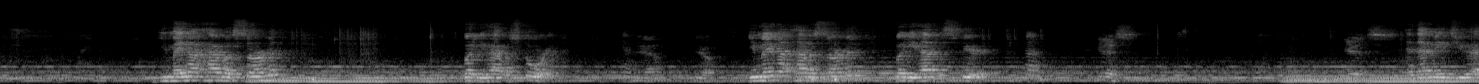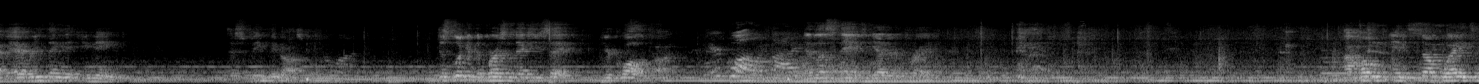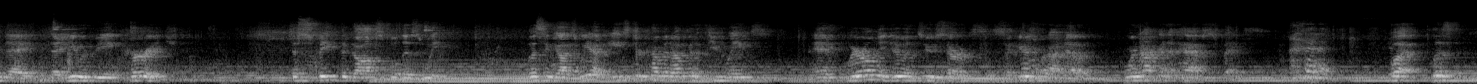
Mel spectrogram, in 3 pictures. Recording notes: Legacy Nashville -- salvaged audio.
